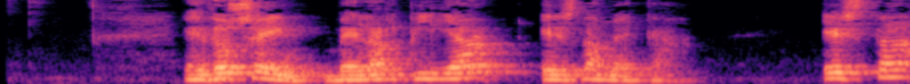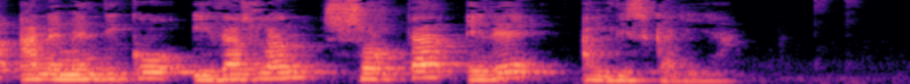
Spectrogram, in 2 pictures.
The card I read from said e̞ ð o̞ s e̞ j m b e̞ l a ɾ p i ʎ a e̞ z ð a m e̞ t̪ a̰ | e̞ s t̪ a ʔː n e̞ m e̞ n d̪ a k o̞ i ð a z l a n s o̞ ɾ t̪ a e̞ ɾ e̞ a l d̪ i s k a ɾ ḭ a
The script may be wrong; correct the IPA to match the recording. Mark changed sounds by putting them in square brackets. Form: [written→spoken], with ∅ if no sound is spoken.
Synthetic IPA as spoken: e̞ ð o̞ s e̞ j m b e̞ l a ɾ p i ʎ a e̞ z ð a m e̞ t̪ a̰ | e̞ s t̪ a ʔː n e̞ m e̞ n d̪ [a→i] k o̞ i ð a z l a n s o̞ ɾ t̪ a e̞ ɾ e̞ a l d̪ i s k a ɾ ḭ a

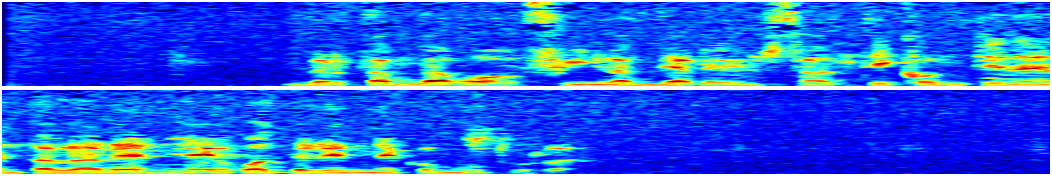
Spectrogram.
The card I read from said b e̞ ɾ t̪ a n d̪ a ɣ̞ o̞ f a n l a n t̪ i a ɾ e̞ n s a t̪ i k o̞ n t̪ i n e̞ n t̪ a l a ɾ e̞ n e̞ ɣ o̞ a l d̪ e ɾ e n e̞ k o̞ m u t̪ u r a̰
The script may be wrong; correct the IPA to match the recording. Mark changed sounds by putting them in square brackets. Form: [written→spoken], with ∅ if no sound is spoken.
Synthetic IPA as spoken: b e̞ ɾ t̪ a n d̪ a ɣ̞ o̞ f [a→i] n l a n [t̪→d̪] i a ɾ e̞ n s a t̪ i k o̞ n t̪ i n e̞ n t̪ a l a ɾ e̞ n e̞ ɣ o̞ a l d̪ e ɾ e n e̞ k o̞ m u t̪ u r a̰

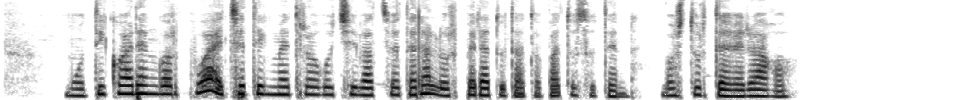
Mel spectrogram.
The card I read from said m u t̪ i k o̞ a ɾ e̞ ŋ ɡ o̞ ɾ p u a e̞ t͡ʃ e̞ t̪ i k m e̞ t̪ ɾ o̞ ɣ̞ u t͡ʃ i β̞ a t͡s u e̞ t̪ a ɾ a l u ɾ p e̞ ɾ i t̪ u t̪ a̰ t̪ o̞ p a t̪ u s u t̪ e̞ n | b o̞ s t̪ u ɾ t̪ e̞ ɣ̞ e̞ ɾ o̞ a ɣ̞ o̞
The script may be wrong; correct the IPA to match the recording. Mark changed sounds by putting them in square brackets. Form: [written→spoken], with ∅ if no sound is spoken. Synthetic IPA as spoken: m u t̪ i k o̞ a ɾ e̞ ŋ ɡ o̞ ɾ p u a e̞ t͡ʃ e̞ t̪ i k m e̞ t̪ ɾ o̞ ɣ̞ u t͡ʃ i β̞ a t͡s u e̞ t̪ a ɾ a l u ɾ p e̞ ɾ [i→a] t̪ u t̪ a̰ t̪ o̞ p a t̪ u s u t̪ e̞ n | b o̞ s t̪ u ɾ t̪ e̞ ɣ̞ e̞ ɾ o̞ a ɣ̞ o̞

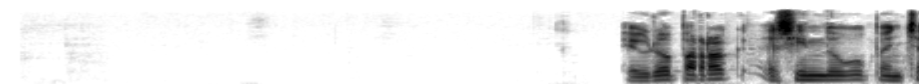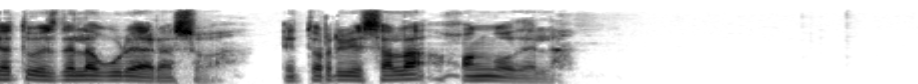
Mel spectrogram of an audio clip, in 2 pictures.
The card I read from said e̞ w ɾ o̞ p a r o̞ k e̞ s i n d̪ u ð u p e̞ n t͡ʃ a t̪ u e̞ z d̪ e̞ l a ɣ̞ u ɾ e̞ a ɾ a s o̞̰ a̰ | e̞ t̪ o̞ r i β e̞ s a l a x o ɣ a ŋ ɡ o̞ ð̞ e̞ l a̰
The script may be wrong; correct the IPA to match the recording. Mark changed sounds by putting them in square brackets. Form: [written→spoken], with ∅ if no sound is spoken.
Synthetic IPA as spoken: e̞ w ɾ o̞ p a r o̞ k e̞ s i n d̪ u [ð→ɣ] u p e̞ n t͡ʃ a t̪ u e̞ z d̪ e̞ l a ɣ̞ u ɾ e̞ a ɾ a s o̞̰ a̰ | e̞ t̪ o̞ r i β e̞ s a l a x o [ɣ→∅] a ŋ ɡ o̞ ð̞ e̞ l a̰

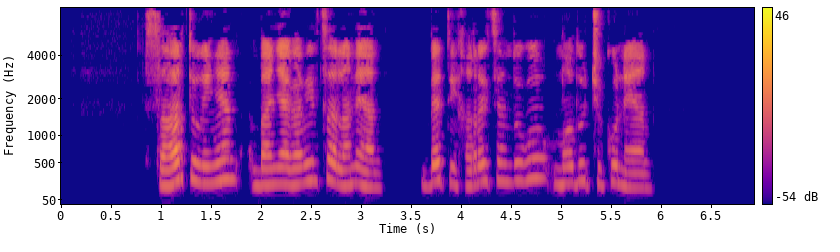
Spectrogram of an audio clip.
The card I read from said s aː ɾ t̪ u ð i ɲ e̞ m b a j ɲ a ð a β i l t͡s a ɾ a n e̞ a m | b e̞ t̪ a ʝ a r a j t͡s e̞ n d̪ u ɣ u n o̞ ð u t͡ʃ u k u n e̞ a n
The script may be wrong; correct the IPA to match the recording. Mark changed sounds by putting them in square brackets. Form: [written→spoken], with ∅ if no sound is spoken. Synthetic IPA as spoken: s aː ɾ t̪ u [ð→ɣ] i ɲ e̞ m b a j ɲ a [ð→ɣ] a β i l t͡s a [ɾ→l] a n e̞ a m | b e̞ t̪ [a→i] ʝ a r a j t͡s e̞ n d̪ u ɣ u [n→m] o̞ ð u t͡ʃ u k u n e̞ a n

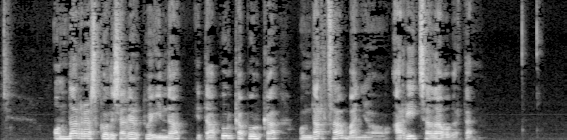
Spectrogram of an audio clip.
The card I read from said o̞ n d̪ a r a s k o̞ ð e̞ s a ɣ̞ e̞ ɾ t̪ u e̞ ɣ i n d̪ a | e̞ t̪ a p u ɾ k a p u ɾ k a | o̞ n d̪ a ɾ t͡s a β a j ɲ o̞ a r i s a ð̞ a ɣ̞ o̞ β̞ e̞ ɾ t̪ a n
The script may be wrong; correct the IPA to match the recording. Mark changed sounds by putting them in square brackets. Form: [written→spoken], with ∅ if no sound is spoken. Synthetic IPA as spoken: o̞ n d̪ a r a s k o̞ ð e̞ s a ɣ̞ e̞ ɾ t̪ u e̞ ɣ i n d̪ a | e̞ t̪ a p u ɾ k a p u ɾ k a | o̞ n d̪ a ɾ t͡s a β a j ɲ o̞ a r i [s→t͡s] a ð̞ a ɣ̞ o̞ β̞ e̞ ɾ t̪ a n

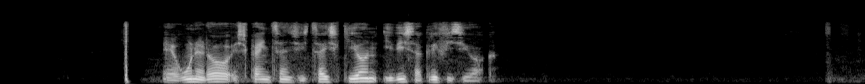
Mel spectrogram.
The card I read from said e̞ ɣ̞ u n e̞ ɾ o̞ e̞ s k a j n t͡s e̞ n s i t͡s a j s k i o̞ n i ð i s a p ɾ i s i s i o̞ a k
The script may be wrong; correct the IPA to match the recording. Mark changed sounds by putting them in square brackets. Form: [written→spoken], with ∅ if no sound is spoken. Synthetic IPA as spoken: e̞ ɣ̞ u n e̞ ɾ o̞ e̞ s k a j n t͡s e̞ n s i t͡s a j s k i o̞ n i ð i s a [p→k] ɾ i [s→f] i s i o̞ a k

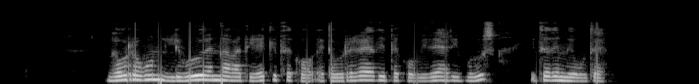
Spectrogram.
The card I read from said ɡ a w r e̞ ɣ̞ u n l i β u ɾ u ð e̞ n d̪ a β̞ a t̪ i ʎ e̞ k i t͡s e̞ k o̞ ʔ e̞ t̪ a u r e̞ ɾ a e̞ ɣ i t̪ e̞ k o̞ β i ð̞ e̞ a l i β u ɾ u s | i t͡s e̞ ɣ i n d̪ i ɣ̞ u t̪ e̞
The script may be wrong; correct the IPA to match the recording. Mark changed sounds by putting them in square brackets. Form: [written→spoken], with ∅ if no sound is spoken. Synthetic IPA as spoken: ɡ a w r e̞ ɣ̞ u n l i β u ɾ u ð e̞ n d̪ a β̞ a t̪ i [ʎ→ɾ] e̞ k i t͡s e̞ k o̞ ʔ e̞ t̪ a u r e̞ ɾ a e̞ ɣ i t̪ e̞ k o̞ β i ð̞ e̞ a [l→ɾ] i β u ɾ u s | i t͡s e̞ ɣ i n d̪ i ɣ̞ u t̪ e̞

